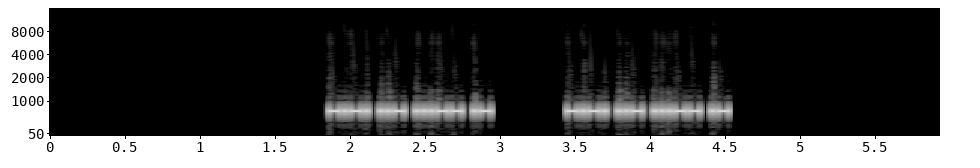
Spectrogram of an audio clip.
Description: Morse code, heard as a keyed tone, about 51 wpm, 700 Hz. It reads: CU3A CU3A
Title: DXCC-100 Call Signs - 4 Characters - Repeated 2x - 50wpm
